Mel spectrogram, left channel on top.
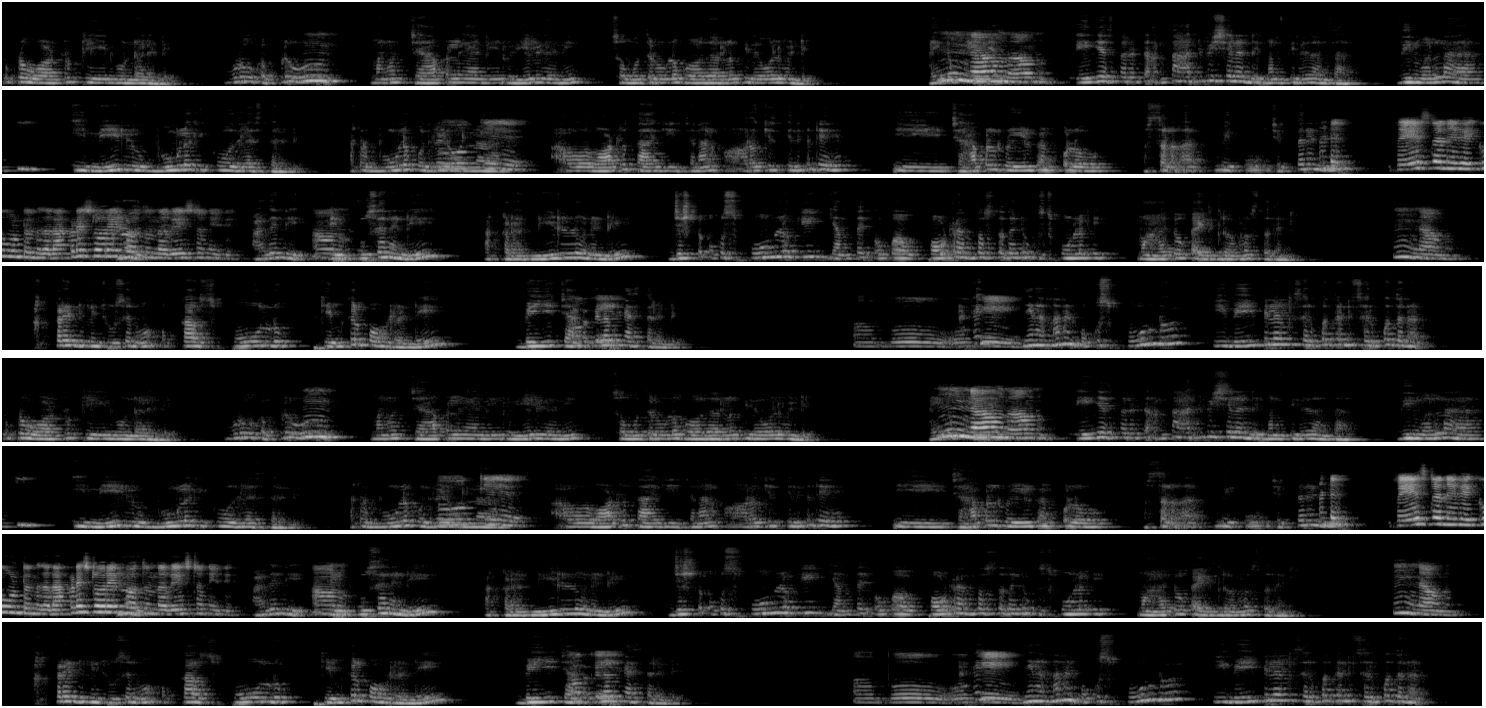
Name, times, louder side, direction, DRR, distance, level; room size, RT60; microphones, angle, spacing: voice 1, 0.0-1.7 2.2-3.2 3.7-5.7 6.1-8.0 9.3-10.0 10.7-13.5 13.9-14.8 15.5-17.8 18.4-19.8 20.3-23.2 23.7-25.8 26.2-28.3 30.7-31.0 32.1-32.6 32.9-34.0 34.6-35.9 36.3-36.5 36.8-40.5 41.0-42.5 45.0-46.0 46.3-47.3 47.6-48.9 49.6-51.2 54.0-54.3 54.6-56.2 56.6-58.6, equal, 30° left, 0 dB, 6.3 m, -32 dB
voice 2, 9.3-10.4 15.0-15.1 19.2-20.0 28.0-28.2 28.7-31.9 32.7-33.1 43.5-44.2 50.1-50.6 53.0-54.6, right 3 dB, 70° right, 3 dB, 3.5 m, -28 dB
13.5 x 8.9 x 3.4 m, 0.33 s
head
